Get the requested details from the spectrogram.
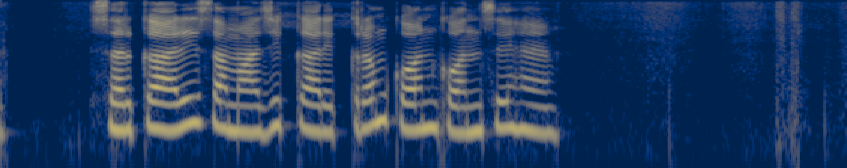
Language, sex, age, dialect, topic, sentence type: Hindi, female, 18-24, Hindustani Malvi Khadi Boli, banking, question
